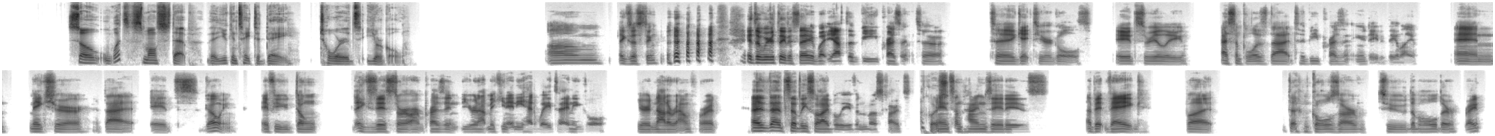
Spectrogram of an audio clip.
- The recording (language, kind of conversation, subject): English, unstructured, What small step can you take today toward your goal?
- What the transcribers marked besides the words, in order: laugh; chuckle; tapping; laughing while speaking: "the"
